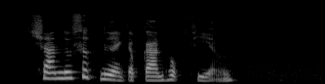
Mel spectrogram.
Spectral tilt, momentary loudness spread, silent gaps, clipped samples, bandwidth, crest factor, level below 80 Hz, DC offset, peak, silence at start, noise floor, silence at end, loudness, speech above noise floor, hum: -4.5 dB/octave; 14 LU; none; under 0.1%; 11.5 kHz; 20 dB; under -90 dBFS; under 0.1%; -16 dBFS; 0.3 s; -68 dBFS; 0.9 s; -34 LUFS; 34 dB; none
